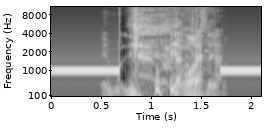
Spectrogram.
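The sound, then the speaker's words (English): A steady, high censor beep plays, cuts out for about a second of spoken words, then sounds again alone until the end. “For legal reasons, I'm going to have to beep that, obviously, because I don't want to get him to get in trouble.”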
